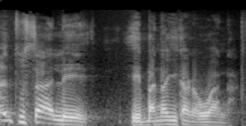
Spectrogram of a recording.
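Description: Speech only: a man talking, with a short pause about a second in.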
